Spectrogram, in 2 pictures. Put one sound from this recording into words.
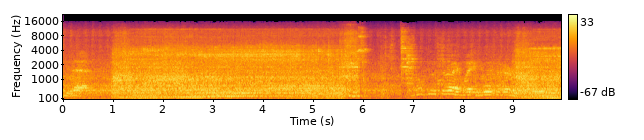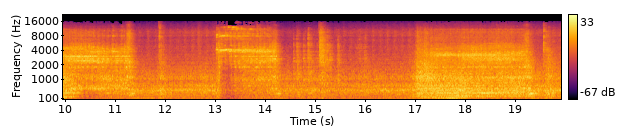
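A welder crackles and buzzes loudly in long bursts.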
